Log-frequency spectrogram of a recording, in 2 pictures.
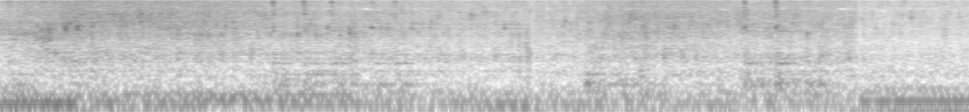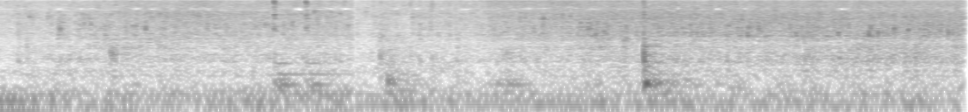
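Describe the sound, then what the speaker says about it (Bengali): Fish curry bubbling in a pot, a steady close-up sizzle and bubbling hiss with water-like texture and a few soft clinks, with no talking. "মাছের ঝোল ফুটছে"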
